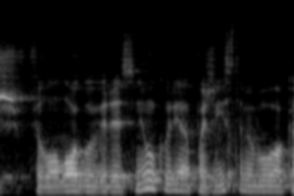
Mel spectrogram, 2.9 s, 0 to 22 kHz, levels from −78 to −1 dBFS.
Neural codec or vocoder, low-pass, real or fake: none; 19.8 kHz; real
